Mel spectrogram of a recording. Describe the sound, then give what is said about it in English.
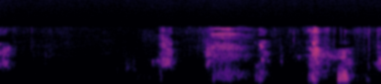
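Two dogs, one of them a Labrador, growl and snarl at each other in a tense standoff, a few rough, throaty bursts broken by short pauses, moderately loud, with no talking. “Wolfie's managed to chase the dog off”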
